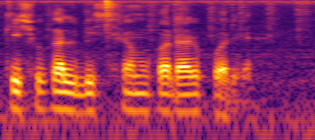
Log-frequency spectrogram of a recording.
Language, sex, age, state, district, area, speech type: Bengali, male, 60+, West Bengal, Birbhum, urban, spontaneous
